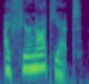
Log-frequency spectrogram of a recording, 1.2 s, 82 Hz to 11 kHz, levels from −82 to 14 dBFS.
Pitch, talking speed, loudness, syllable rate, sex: 190 Hz, 200 wpm, -15 LUFS, 3.8 syllables/s, female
